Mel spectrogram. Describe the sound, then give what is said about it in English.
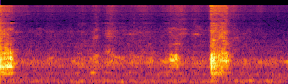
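Soft papery rustling from a paper towel being handled for cleaning a model car with alcohol, with a few brief crinkly bursts and one louder crumple near the end, otherwise quiet. “So I'm just going to get a paper towel here.”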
